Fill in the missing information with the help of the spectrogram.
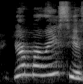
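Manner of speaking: high, loud, lightly Scottish voice; a hint of a Scottish gentleman, exclaiming. A narrator's reading. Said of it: "Jason sounded like the gentleman from Scotland".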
